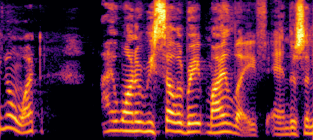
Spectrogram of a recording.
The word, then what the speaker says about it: ReCellebrate: As you were kind enough to mention, our brand name is Re-Celebrate because we are celebrating the renewal of your cells through these new ways. And that's spelled RECELLEBRATE.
